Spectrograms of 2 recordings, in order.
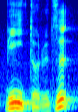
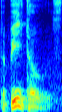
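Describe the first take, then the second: First: The name is said with Japanese-style pronunciation. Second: The name is said with English-style pronunciation. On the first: The speaker calls it right. "ビートルズというふうに" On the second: The speaker calls it wrong. "ビートルズじゃなくて"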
